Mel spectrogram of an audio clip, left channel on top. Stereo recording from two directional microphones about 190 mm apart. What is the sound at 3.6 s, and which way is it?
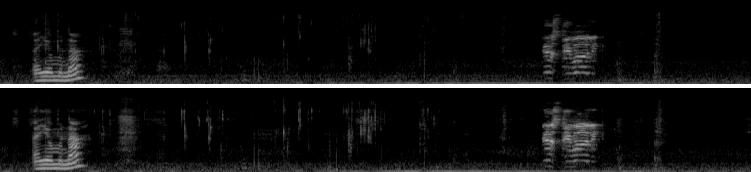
Biting, 15° left (ahead or behind).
